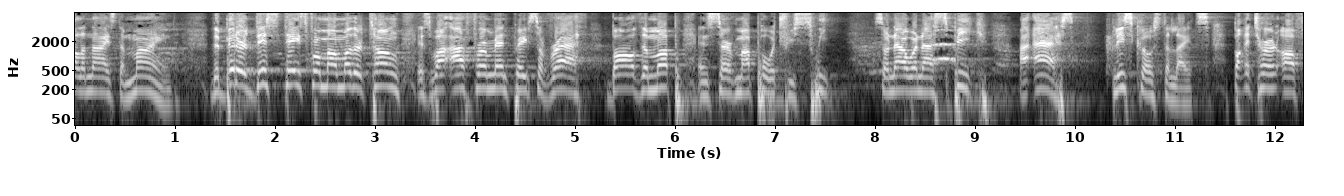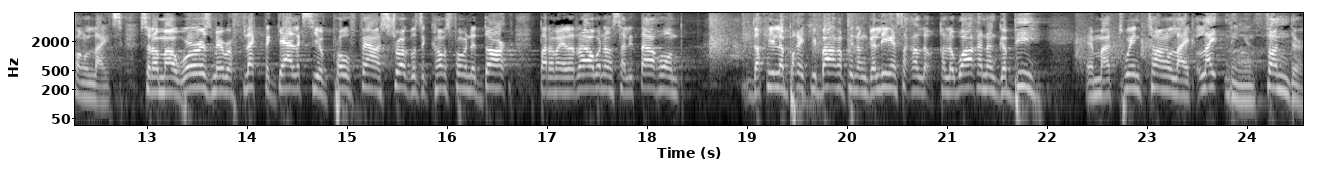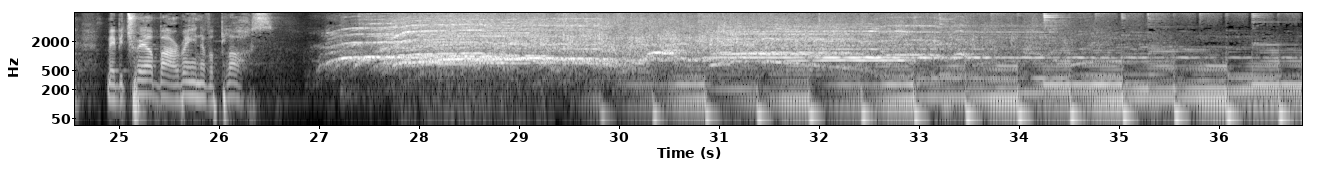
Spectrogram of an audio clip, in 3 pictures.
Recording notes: In the Cheap Seats in Oakland California at the 26th Annual National Poetry Slam, a competition event where poets performance original work to a live audience.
